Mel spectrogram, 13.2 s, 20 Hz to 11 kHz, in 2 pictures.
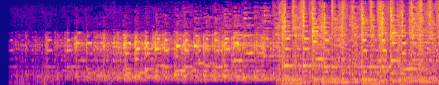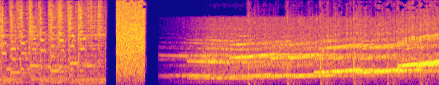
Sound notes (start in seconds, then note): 0.2 happy Music; 8.3 Static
